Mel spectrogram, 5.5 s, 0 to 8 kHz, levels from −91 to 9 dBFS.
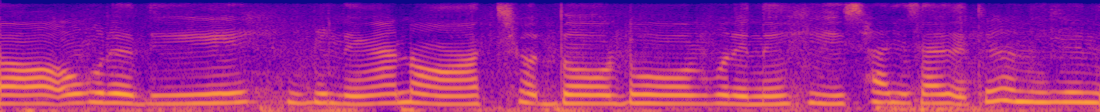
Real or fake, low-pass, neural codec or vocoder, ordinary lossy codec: fake; 7.2 kHz; codec, 16 kHz, 2 kbps, X-Codec, HuBERT features, trained on balanced general audio; none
